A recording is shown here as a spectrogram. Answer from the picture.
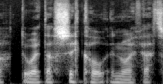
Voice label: "sicl", welsh

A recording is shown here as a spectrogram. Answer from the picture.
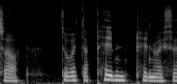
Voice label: "pump", Welsh

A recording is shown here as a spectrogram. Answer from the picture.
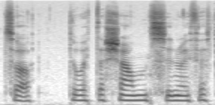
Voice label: "siawns", Welsh

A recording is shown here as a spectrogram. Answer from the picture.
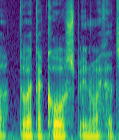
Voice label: "cosb", welsh

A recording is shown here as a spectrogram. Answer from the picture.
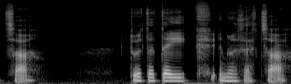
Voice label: "deic", Welsh

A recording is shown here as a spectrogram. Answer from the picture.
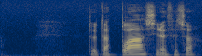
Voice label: "blas", welsh

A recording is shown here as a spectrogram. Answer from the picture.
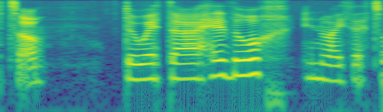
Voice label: "heddwch", Welsh

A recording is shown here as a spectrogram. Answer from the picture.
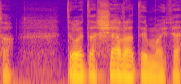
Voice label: "siarad", Welsh

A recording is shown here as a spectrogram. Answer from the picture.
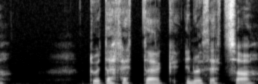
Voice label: "rhedeg", Welsh

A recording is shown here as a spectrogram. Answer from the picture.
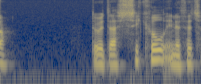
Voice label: "sicl", welsh

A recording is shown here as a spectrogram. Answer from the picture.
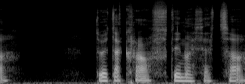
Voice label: "crofft", welsh

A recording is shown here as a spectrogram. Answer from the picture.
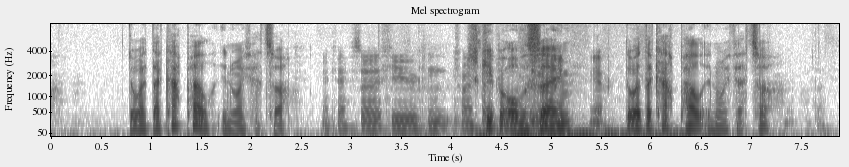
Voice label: "capel", Welsh

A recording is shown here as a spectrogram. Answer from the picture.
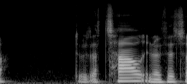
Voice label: "tal", welsh

